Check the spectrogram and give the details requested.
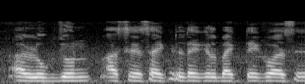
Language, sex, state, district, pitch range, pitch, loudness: Bengali, male, Tripura, West Tripura, 165-175 Hz, 170 Hz, -12 LUFS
